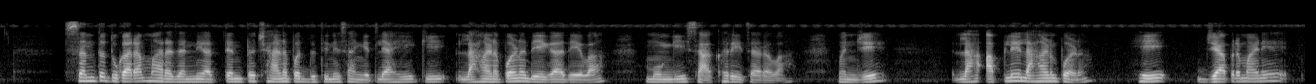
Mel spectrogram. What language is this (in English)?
Marathi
